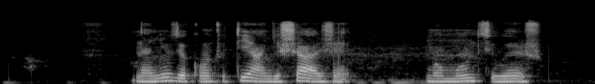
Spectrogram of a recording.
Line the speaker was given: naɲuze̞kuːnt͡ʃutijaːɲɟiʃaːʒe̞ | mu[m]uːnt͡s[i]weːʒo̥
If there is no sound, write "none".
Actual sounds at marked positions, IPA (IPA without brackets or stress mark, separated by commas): m, i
